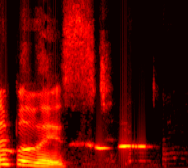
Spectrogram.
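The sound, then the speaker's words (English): A whistled melody from a song: a few short, clear, pure whistled notes that follow a brief burst of speech, fairly quiet and then fading into silence. “the simplest whistle you've ever heard in your life”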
